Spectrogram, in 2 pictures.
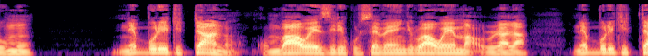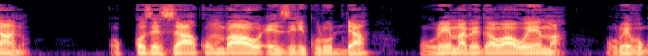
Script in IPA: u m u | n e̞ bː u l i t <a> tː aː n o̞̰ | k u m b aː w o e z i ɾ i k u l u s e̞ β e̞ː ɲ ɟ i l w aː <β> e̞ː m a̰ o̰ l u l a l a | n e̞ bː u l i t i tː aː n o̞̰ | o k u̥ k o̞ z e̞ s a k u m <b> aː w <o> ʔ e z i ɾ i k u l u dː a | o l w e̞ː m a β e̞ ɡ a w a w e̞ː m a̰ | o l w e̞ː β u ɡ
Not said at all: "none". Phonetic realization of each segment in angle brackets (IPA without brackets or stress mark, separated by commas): i, w, b, o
